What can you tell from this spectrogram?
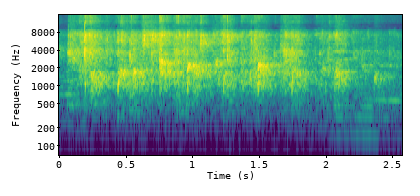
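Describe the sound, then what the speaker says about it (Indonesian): A classroom audience claps for a student group that has just presented in a teacher-training lesson. The applause is a dense, steady patter lasting about three seconds, with voices mixed faintly underneath. "Tepuk tangan untuk kelompok 4."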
